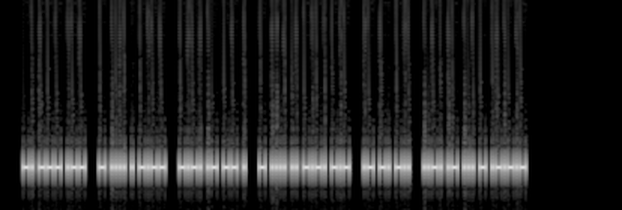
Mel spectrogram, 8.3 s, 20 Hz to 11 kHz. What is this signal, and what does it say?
Morse code, heard as a keyed tone, about 41 wpm, 700 Hz. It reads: NOW THEY CAME THICK AND FAST.
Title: Sentences from Top 1600 Words 45wpm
